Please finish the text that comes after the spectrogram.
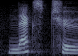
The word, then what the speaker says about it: next to: 그래서 실제로 귀로 들릴 때는 next to 이렇게 정확히는 안 들리고 next to 이제 끝에 있는 T 발음은 생략되면서 next to라고 들립니다.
